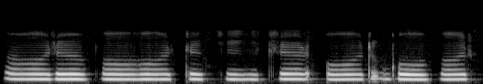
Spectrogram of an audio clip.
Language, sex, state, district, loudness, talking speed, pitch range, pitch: Hindi, female, Madhya Pradesh, Bhopal, -14 LUFS, 85 wpm, 230-240 Hz, 235 Hz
